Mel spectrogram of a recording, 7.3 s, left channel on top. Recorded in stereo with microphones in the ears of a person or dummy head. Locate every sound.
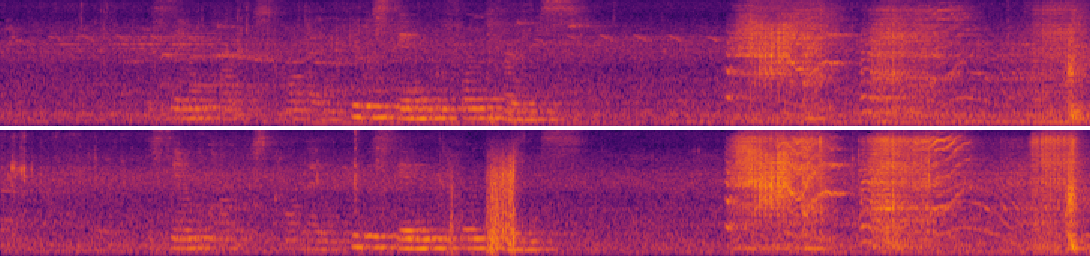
1.0 s a woman speaking: 40° right (ahead or behind), 3 m
2.3 s a woman speaking: 5° left (ahead or behind), 3.5 m
4.8 s a cupboard door: 75° right (ahead or behind), 0.6 m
